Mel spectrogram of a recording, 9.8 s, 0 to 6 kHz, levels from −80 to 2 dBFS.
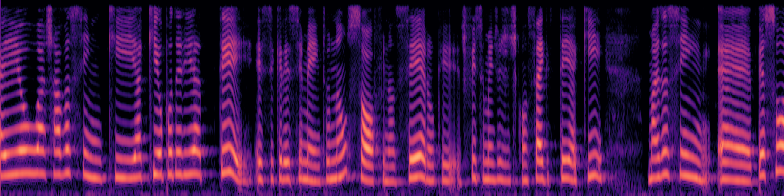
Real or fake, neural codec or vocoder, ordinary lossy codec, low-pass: fake; codec, 24 kHz, 3.1 kbps, DualCodec; none; 5.4 kHz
